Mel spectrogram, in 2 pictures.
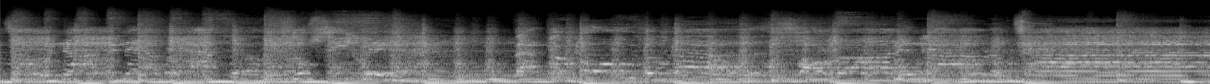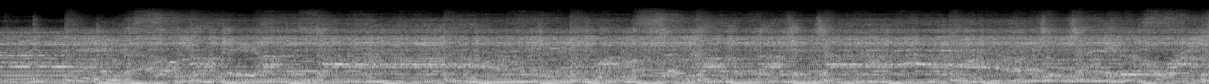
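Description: A heavy metal cover song plays loud and dense throughout, with distorted guitars, pounding drums and a soaring guitar solo line over a steady driving rhythm, with no talking.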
